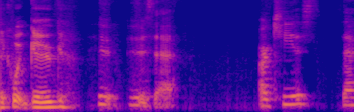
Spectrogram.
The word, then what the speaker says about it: Arceus: Arceus? Is that how you say it? Arceus.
